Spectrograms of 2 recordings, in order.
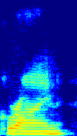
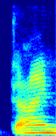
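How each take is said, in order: First: The syllable has an r sound after g. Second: The syllable has no r sound after g. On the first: The speaker calls it wrong. "not grine" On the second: The speaker calls it right. "gyne, not grine"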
